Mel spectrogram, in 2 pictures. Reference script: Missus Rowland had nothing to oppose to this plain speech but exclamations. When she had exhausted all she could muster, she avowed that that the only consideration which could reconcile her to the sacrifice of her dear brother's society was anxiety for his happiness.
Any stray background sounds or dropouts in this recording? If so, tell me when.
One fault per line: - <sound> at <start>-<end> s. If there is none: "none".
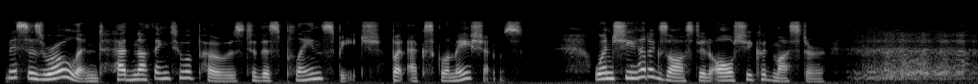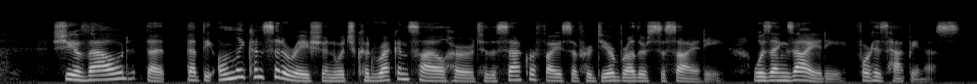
- laugh at 8.5-10.0 s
